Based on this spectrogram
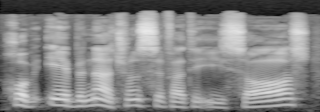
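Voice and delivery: ordinary delivery

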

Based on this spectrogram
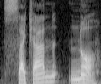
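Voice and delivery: سکن نا said very slowly, sakan and na split apart with the doubled n held; teacher sounding out سکن نا slowly; syllable by syllable. Shown as a demonstration. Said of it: "ساکن شدیم ما".

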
